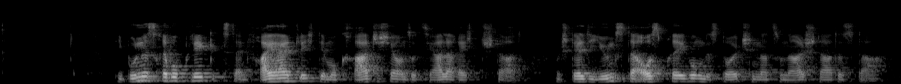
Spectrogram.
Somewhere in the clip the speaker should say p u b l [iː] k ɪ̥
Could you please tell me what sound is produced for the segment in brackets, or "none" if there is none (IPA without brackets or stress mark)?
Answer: iː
